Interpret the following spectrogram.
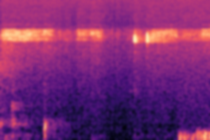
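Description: Near silence between narrated sentences, with one faint short click about half a second in.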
